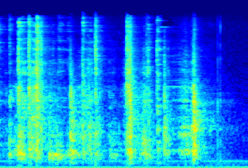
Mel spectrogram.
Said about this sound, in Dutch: ik ga proberen heel stil te zijn. Met het bestek. Oh, weet je wat heerlijk is? Als ik normaal gewoon mijn bestek kan gooien. Gewoon heel, heel, heel snel gaat het dan. Maar nu gaat het niet zo snel.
